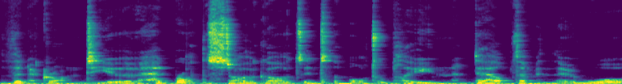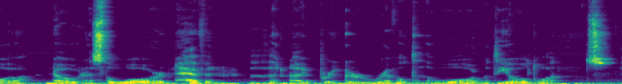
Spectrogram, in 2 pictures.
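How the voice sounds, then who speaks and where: A man playing a gruff space marine in a whispered role-play, slowly and solemnly reciting ancient war lore in a breathy, gravelly voice. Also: extremely low pitch, heavily acted. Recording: roomy echo with music behind.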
